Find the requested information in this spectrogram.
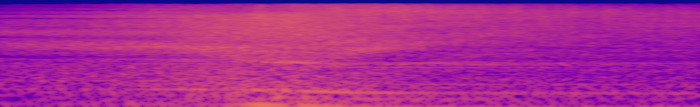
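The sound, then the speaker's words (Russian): Car engine quietly pulling away out of a courtyard, a low rumble that swells to a peak and then slowly fades, fairly faint with no talk. “Мы тихо выехали из дворика, послужившего нам укрытием, и спокойно въехали в ворота сервиса.”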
